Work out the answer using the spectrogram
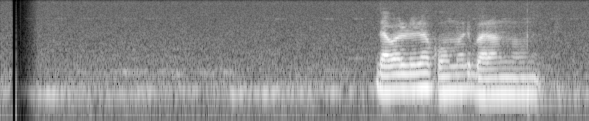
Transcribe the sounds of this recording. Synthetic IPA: d̪aʋalʋelakoːmaɾibalanːoːnə

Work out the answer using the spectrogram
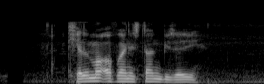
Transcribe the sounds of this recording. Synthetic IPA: kʰelmʌʌpʰɡanist̪anbid͡zʌj

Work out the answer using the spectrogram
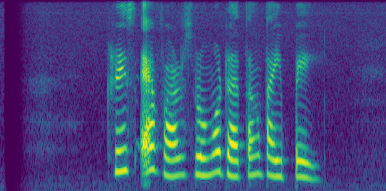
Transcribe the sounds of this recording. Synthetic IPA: kɾisɛfarsluŋoɖ̥a̤t̪əŋt̪aipe

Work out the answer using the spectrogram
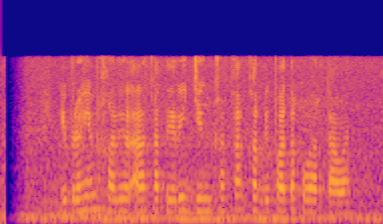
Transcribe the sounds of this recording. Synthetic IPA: ʔibɾaɦimχalɪlʔa̰lkat̪iɾid͡ʒɨŋkakaʔkɨrdipɔt̪ɔkəwart̪awan

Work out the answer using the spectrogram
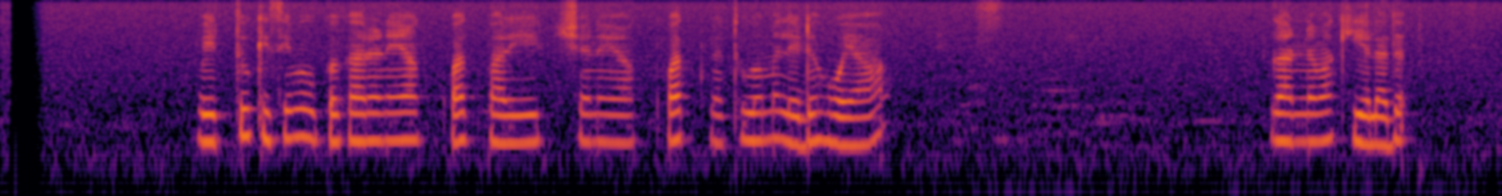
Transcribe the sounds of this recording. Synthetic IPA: ʋet̪ːukisiməupəkaɾənəjakʋat̪paɾeːkʂənəjakʋat̪næt̪uʋəməleɖəɦojaː | ɡanːəʋakʰijəlad̪ə

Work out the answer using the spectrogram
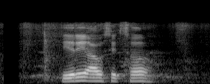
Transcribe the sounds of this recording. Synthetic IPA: d̪ʱeɾʌjabʌsjʌk̚t͡sʰʌ

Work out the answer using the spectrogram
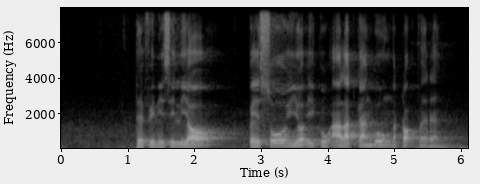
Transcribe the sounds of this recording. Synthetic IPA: d̪̥e̤finisiliɔ | pesojɔikuʔa̰lat̪̚kaŋɡoŋəʈɔʔb̥ä̤ɾaŋ

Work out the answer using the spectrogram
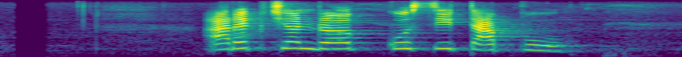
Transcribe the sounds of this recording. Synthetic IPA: aɾekt͡ʃʰɔnɖɾɔkosiʈapu

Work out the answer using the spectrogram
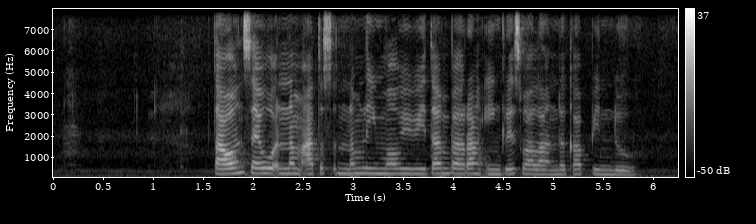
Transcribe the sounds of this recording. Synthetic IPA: t̪aʊnsewuənəma̰t̪ʊsənəmlimɔwiwit̪anpəɾaŋʔiŋɡɾɪswaland̪əkapind̪o

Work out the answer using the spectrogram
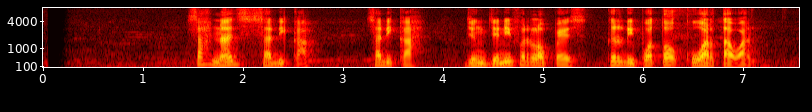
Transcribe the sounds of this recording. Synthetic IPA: saɦnad͡ʒsadika̰k̚ | sadika̰h | d͡ʒɨŋd͡ʒɛnifərlɔpɛskɨrdipɔt̪ɔkuwart̪awa̰n

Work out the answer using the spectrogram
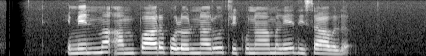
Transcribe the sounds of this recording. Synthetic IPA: emenməʔampaːɾəpolonnaɾuːt̪ɾikunaːməleːd̪isaːʋələ̰

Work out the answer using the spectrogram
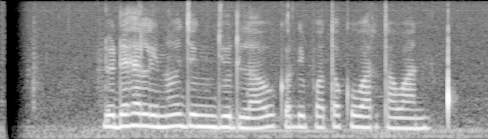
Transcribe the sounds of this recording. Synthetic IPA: dudɛɦɛlinɔd͡ʒɨŋd͡ʒudlaukɨrdipɔt̪ɔkuwart̪awan

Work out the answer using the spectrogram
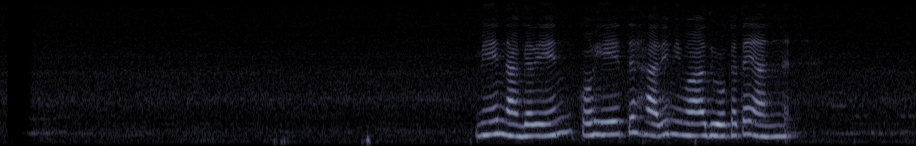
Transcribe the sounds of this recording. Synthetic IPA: meːnaɡəɾejeŋkoɦeːt̪əɦaɾiniʋaːd̪uəkət̪əjanːə

